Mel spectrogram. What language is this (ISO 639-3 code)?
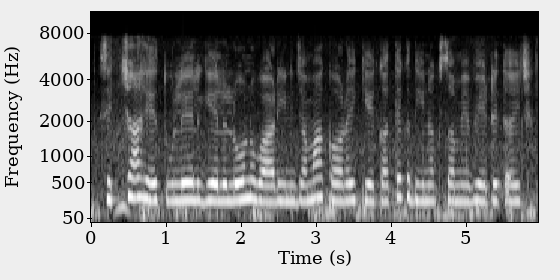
mai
